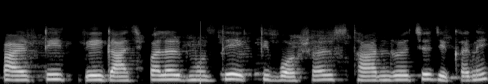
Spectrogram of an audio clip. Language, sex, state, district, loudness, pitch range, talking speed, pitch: Bengali, female, West Bengal, North 24 Parganas, -17 LUFS, 195-220 Hz, 125 wpm, 210 Hz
